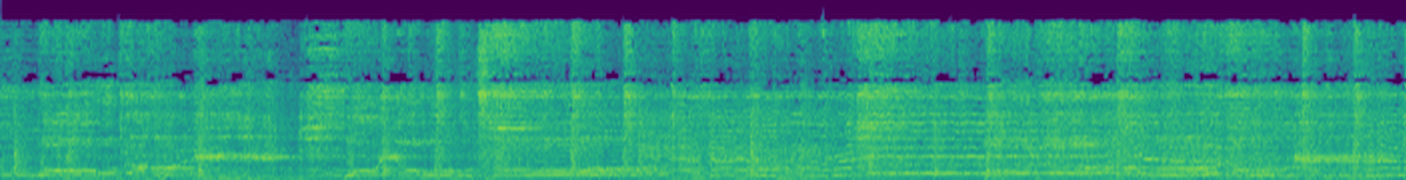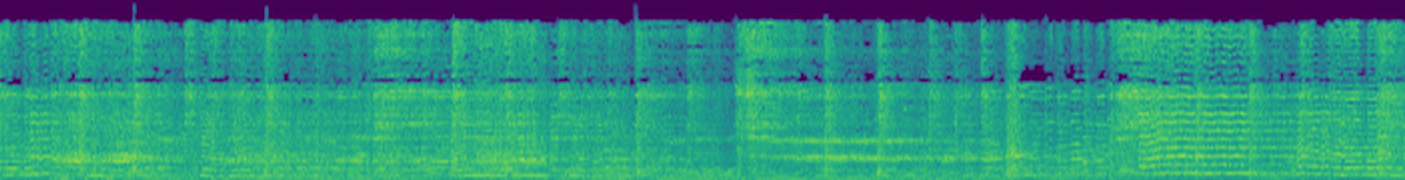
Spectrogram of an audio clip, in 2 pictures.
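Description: Clarinet playing a live, heavily ornamented melody full of slides and bends in pitch, in Albanian folk wedding style, over band accompaniment.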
